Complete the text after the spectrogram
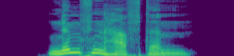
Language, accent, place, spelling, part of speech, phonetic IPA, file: German, Germany, Berlin, nymphenhaftem, adjective, [ˈnʏmfn̩haftəm], De-nymphenhaftem.ogg
- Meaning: strong dative masculine/neuter singular of nymphenhaft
